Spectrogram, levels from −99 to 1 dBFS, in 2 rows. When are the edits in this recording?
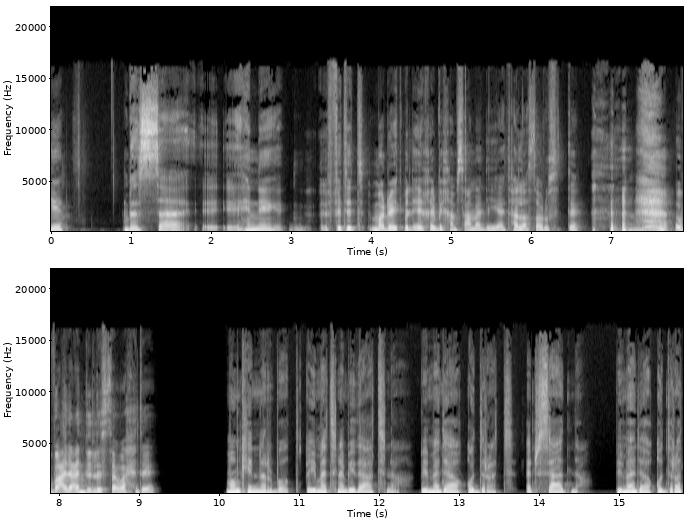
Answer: none

